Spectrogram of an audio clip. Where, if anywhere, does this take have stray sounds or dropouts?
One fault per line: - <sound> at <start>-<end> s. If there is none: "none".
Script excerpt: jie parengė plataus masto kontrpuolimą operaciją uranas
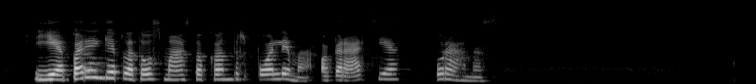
none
